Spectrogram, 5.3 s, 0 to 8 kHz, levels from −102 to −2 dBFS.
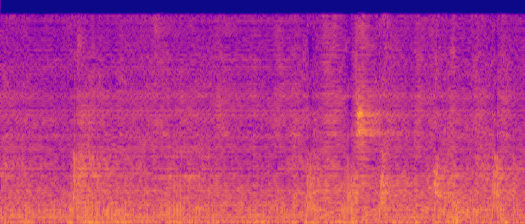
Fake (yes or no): yes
